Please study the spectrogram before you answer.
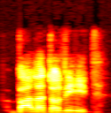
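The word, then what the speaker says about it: Valladolid: Because it's a because we don't pronounce that the same way in Portugal. That's why. So, you're saying you're saying baladolid, right?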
